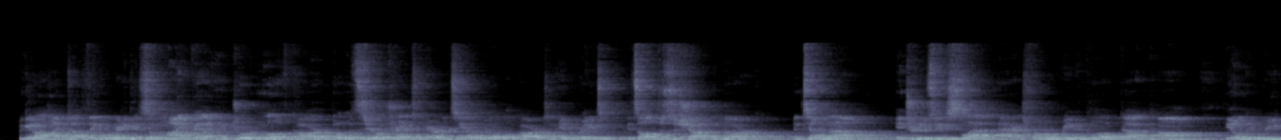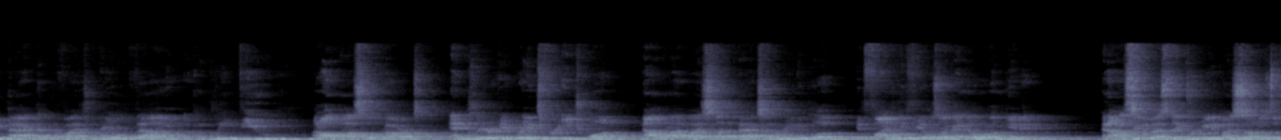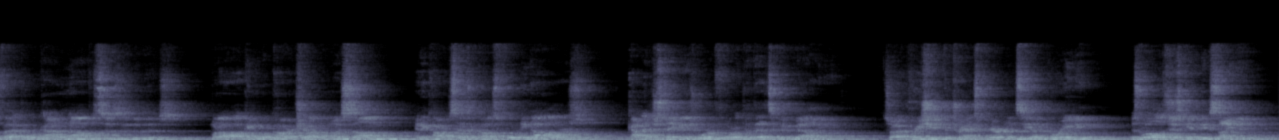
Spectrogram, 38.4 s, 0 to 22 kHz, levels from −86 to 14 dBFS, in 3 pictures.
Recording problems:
room echo; strong; dies away in 1.8 s
off-mic speech; far

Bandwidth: 15 kHz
